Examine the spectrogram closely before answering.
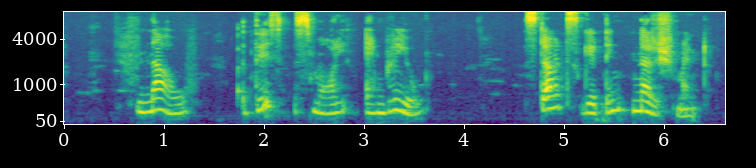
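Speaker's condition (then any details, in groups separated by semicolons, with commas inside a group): No condition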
